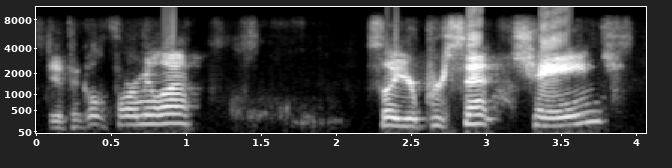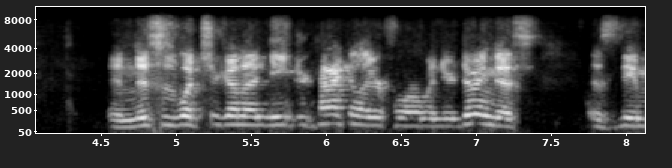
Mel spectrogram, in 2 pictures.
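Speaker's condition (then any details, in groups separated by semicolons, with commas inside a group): No condition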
